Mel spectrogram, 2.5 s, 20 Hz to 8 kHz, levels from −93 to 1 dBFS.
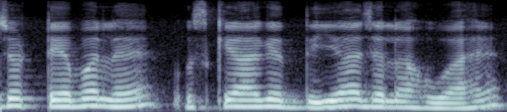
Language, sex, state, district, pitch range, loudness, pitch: Hindi, male, Jharkhand, Ranchi, 155-185 Hz, -15 LUFS, 175 Hz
